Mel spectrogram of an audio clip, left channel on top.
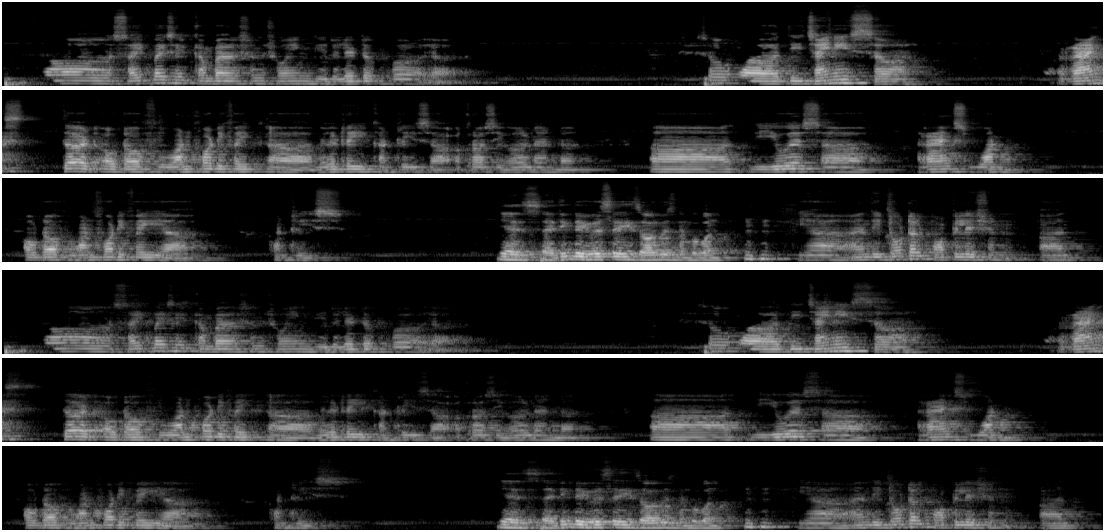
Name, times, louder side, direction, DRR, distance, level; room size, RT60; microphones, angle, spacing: voice 1, 0.4-4.8 6.9-9.2 10.4-11.2 11.6-16.9 17.5-19.7 20.2-21.1 22.2-24.0 24.7-25.4 30.0-32.7, left 3 dB, 70° left, 0 dB, 3.2 m, -27 dB
voice 2, 27.0-29.7, left 2 dB, 50° left, 0 dB, 2.9 m, -23 dB
28.5 x 17.5 x 7.8 m, 0.84 s
head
